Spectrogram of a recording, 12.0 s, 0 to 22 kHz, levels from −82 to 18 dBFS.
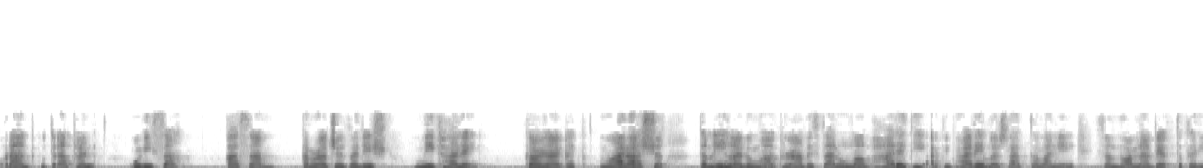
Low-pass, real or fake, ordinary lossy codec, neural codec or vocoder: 7.2 kHz; fake; MP3, 32 kbps; codec, 24 kHz, 0.9 kbps, WavTokenizer, medium music audio release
